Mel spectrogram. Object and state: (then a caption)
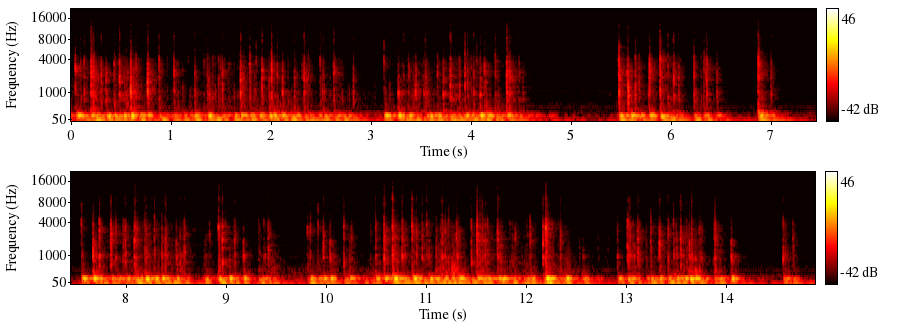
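Plastic membrane keyboard, typing. Fingertips of both hands type on a black plastic membrane computer keyboard with a hollow body and plastic keys, resting on a desk. Rapid bursts of soft, clacking keystrokes with a low, hollow thud come in runs separated by brief pauses.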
